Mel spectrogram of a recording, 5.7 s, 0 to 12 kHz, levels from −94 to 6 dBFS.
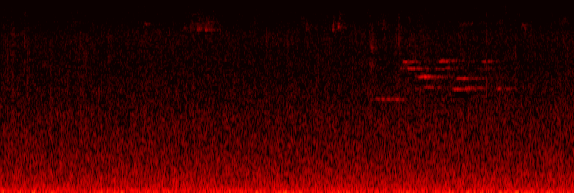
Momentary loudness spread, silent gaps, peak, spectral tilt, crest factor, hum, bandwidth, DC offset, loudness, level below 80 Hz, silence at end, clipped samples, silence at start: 3 LU; none; -46 dBFS; -4.5 dB/octave; 12 dB; none; 11 kHz; under 0.1%; -64 LUFS; -64 dBFS; 0 s; under 0.1%; 0 s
